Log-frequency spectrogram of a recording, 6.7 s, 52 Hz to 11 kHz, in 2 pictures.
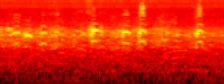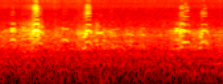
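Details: Flock of sandhill cranes at the Visitor Center pool of Montezuma National Wildlife Refuge, 20 November 2021, giving loud rattling, bugling calls that rise in bursts roughly every couple of seconds over a steady background chorus.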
